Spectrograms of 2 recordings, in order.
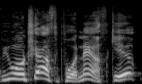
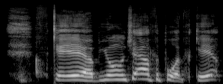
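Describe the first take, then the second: First: Shannon Sharpe impression. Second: High, half-whispered mock taunt at Skip; hushed Shannon Sharpe impression. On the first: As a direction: taunt Skip, pitched up. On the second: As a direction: breathe it to Skip, pitched up. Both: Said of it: "she got them Shannon Sharpe features".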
